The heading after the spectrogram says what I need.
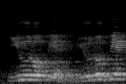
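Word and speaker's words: European: यूरोपियन का sound किससे आ रहा है? या। देखने में ये फर्स्ट लेटर वॉवेल है, हमें ए ई आई ओ यू नहीं देखना है, हमें हिंदी का आ से आ देखना है। Okay, A ई आई ओ यू देखेंगे ना तो हम प्रॉब्लम में पड़ जाएंगे। यूरोपियन में क्या आ रहा है? या आता है तो ए।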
